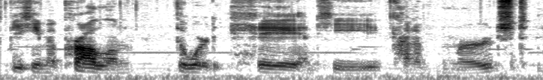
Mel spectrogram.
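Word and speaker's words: hē: it's just hi he now the pronoun he like he and him that is hey in old things just h-e when it's spelled like modern english he um but he h-i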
